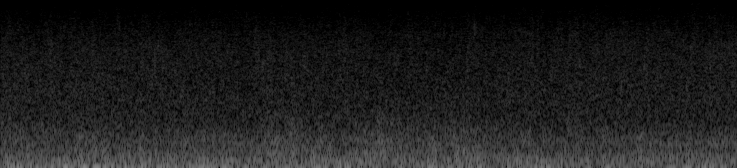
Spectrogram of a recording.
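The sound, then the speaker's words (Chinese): Rain falls steadily in a dense, even hiss with a low rumble of thunder running beneath it, faint and continuous with no pauses or voices. “是的，下雨了，雨滴打在身上，舒服吗？”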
